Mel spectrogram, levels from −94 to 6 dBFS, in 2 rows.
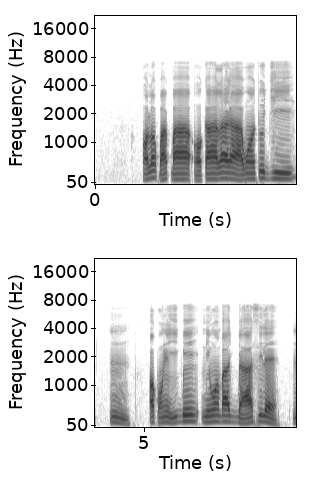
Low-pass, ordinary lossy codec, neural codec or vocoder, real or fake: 7.2 kHz; none; none; real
